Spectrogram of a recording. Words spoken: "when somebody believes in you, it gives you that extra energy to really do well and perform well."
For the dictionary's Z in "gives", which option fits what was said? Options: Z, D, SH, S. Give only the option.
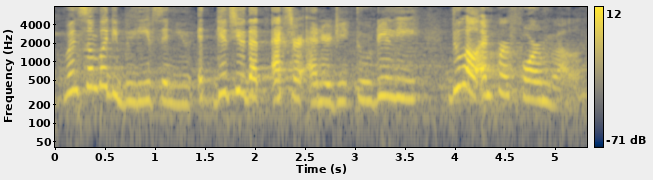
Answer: S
